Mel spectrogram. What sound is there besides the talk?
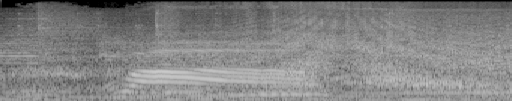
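race car drifting on track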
